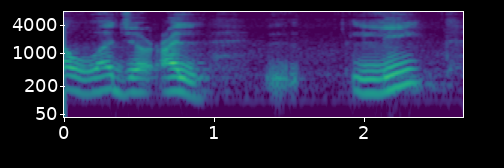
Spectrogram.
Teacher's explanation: اجعل میں جو لام ساکن ہے اسے لی کی لام کے ساتھ ملائیں گے، لام کی آواز کو ہی ادا کریں گے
